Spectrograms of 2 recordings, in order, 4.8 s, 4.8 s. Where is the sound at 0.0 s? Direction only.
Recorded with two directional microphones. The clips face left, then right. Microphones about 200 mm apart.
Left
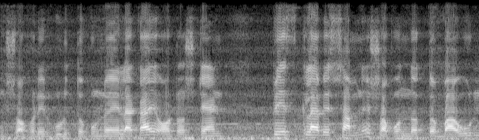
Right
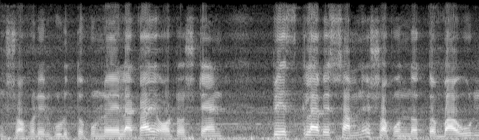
10° right (ahead or behind).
